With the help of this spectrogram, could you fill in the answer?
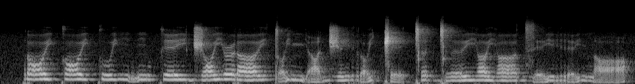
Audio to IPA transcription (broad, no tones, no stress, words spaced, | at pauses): ɾɔːjkɔːjkuj ŋṵŋukeːjd͡ʒɔj ə˞ɾʌːj dɔ̰jnʲɑ̰ d͡ʒɘjrɔ̰jǁḛ ǀɘɡ͡ǀɘːj ʌj ʌːd͡zḛj rḛjnɑ̰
